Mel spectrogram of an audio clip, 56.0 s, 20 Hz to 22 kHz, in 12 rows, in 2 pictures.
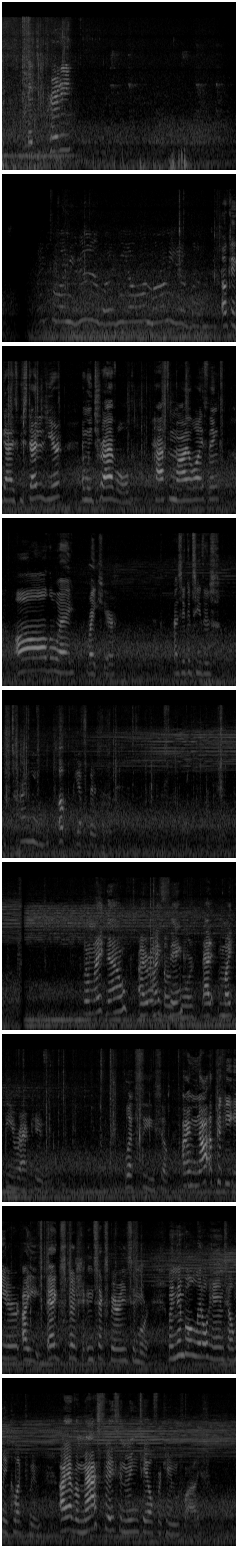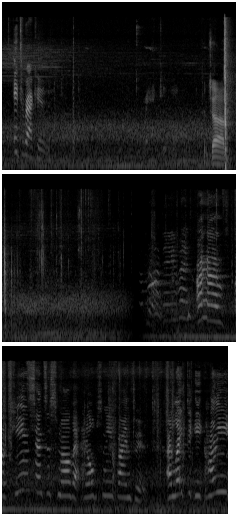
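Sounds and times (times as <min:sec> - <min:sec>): high insect chorus: 0:15.6 - 0:47.4.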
